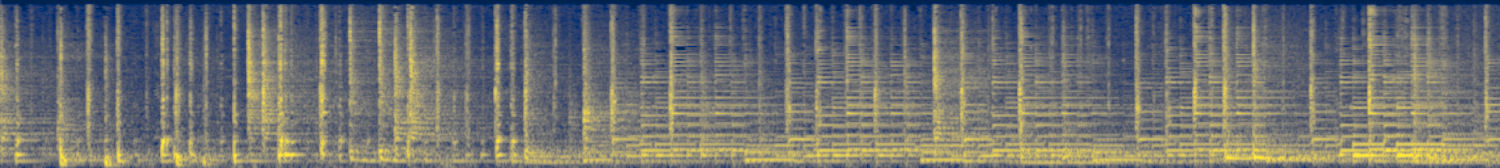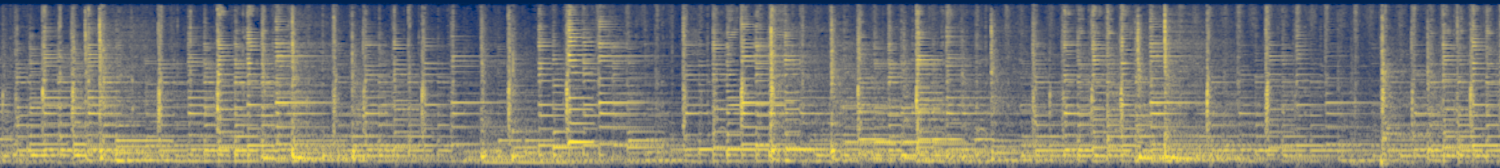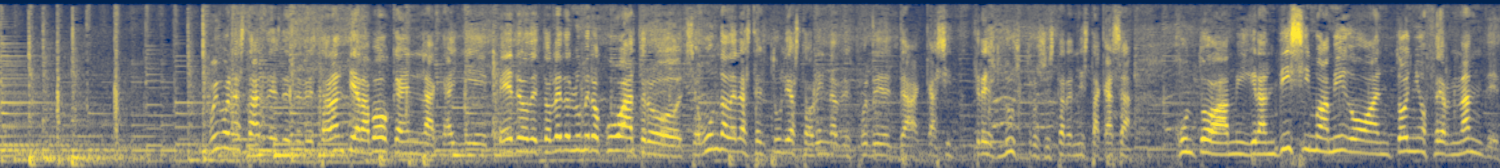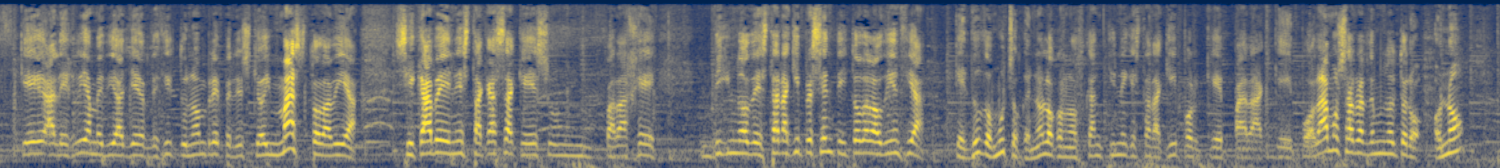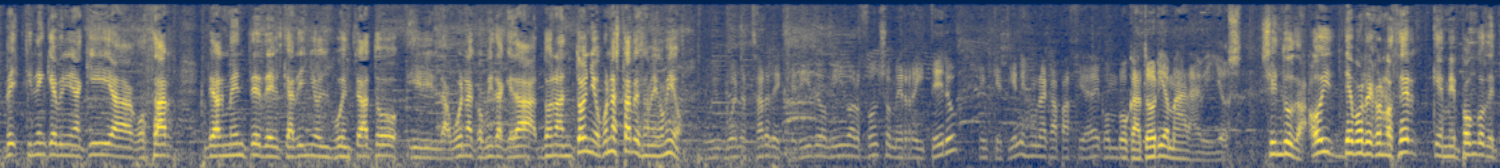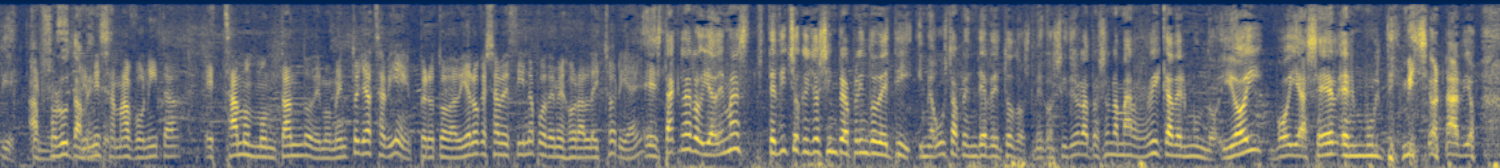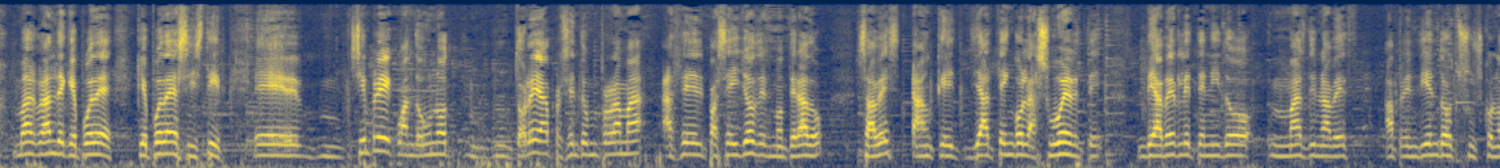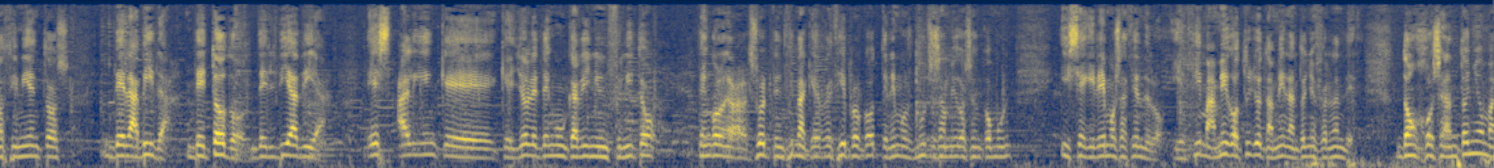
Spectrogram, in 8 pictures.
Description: Primera sábado de Feria de Málaga y gran tertulia taurina en Araboka - Radio Marca Málaga
También participó vía telefónica el matador de toros pacense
